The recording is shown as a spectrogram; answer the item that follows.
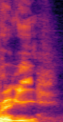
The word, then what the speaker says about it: Verbrugghe: Verbrugghe.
